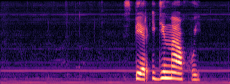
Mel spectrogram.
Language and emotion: Russian, angry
